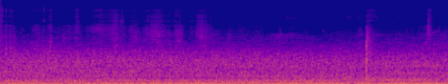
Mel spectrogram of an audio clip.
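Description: Steady low outdoor rumble, such as distant city traffic or wind, with a single sharp click about three and a half seconds in.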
